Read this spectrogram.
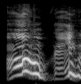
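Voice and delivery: loud crying out; climaxing. Acted. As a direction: call out loudly at the peak. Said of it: "I'm coming".

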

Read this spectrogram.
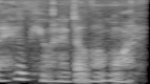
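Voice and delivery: ordinary talk

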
